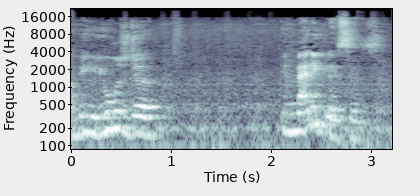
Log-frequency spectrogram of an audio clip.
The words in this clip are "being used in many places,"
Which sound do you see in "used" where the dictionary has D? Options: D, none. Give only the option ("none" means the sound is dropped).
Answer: D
